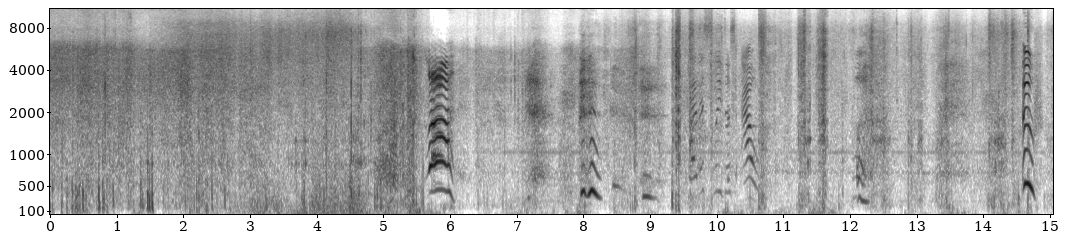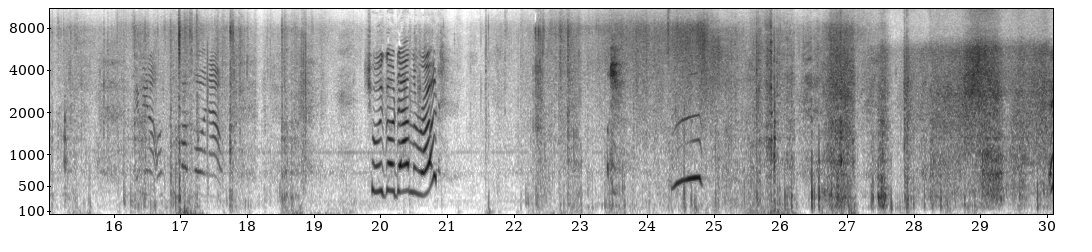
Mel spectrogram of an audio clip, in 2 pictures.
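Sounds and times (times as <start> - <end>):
snowboard scraping over snow: 0.0 - 5.7, 8.0 - 14.6, 15.2 - 17.9, 22.2 - 30.0.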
